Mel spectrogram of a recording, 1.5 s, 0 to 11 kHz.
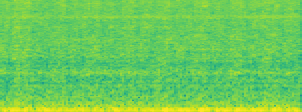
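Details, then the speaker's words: Cold carbureted engine idling evenly about 5 hours after a heavy starting-fluid soak down the carb to clean out gum; low steady rumble, no surging or stumbling, still slightly flooded but runs fine. "like 5 hours later the engine's ice cold and it's even idland and okay"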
